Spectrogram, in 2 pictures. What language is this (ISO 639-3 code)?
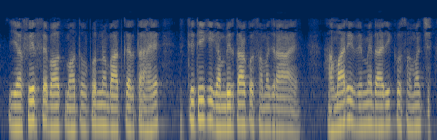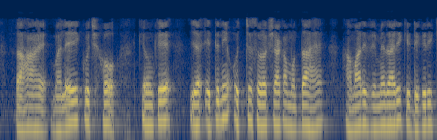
hin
